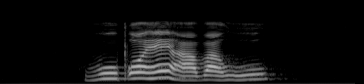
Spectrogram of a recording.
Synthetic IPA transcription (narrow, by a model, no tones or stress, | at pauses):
βʊpʼɔɦɛɦaβaɦu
